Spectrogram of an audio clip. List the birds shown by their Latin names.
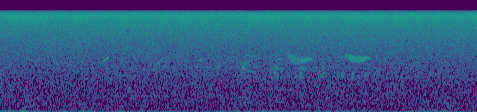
Pternistis erckelii, Garrulax canorus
